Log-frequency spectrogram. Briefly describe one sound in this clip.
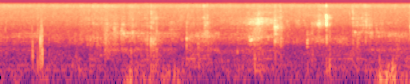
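A magazine page rustles as it is turned.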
